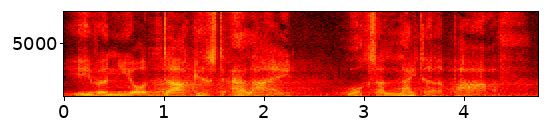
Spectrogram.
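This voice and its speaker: An actor playing an ancient, immortal tree spirit in a fantasy game, solemn, stately and oracular. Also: male voice, slow pace. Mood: solemn, approving. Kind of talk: fantasy video game dialogue. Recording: long echoing reverb, faint rumble.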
